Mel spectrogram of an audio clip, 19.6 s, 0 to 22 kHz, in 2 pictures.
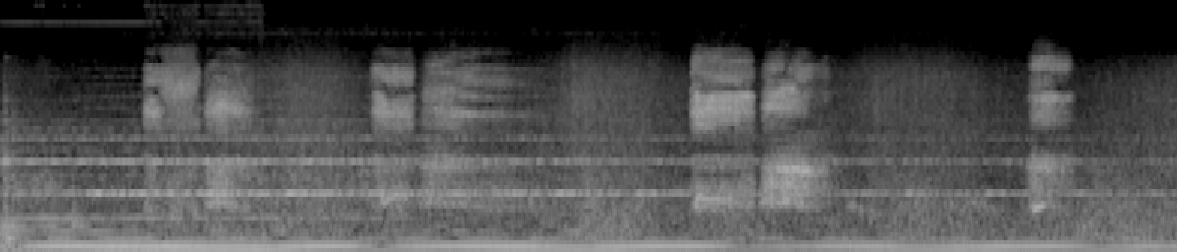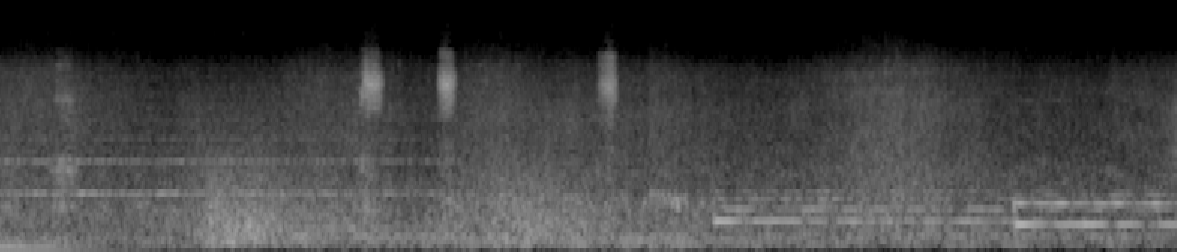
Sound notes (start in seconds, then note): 1.1 weeping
